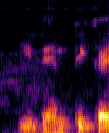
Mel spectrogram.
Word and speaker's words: idéntica: Idéntica lleva tilde, aguda, drula y sí, idéntica.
